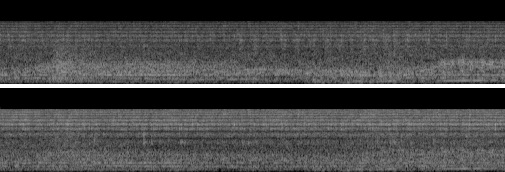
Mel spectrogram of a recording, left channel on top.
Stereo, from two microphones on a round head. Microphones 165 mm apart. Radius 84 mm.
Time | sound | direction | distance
0.0 | running water | 40° right (ahead or behind) | ?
